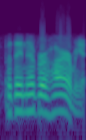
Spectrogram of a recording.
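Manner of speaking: high, loud imitation of an Italian accent. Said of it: "he has a really thick Italian accent".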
